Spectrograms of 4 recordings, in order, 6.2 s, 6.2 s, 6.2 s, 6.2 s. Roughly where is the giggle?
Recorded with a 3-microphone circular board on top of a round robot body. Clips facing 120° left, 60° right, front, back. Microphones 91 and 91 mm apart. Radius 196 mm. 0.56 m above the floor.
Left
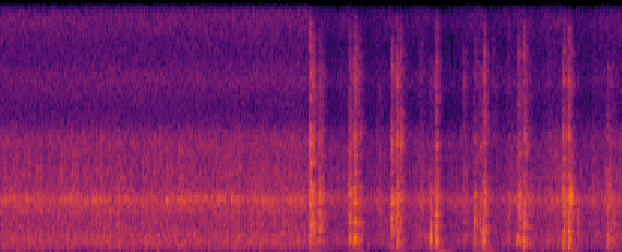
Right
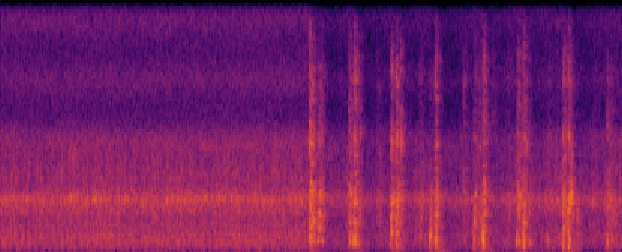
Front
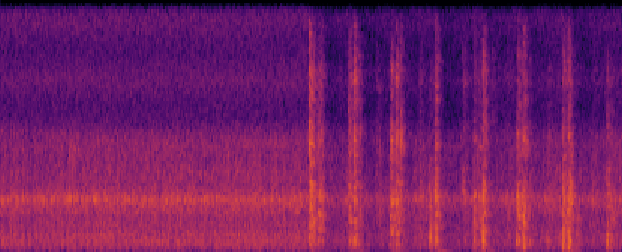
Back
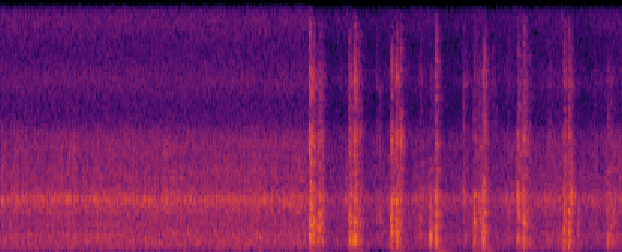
No giggle in this recording.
